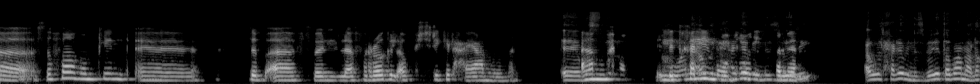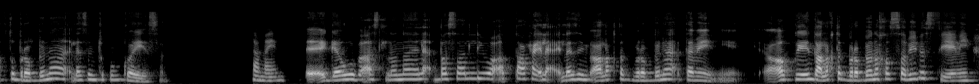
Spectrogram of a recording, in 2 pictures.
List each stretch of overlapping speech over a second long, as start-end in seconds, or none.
5.8-8.1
